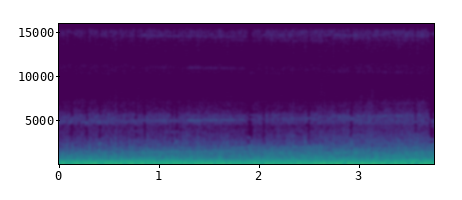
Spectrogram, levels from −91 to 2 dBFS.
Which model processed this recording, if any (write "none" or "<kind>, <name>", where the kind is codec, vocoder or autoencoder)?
none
